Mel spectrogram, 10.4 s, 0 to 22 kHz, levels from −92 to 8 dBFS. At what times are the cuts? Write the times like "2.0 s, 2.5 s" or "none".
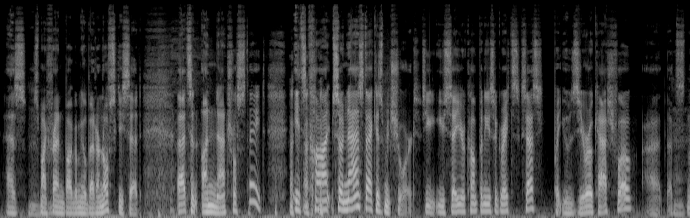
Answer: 6.3 s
